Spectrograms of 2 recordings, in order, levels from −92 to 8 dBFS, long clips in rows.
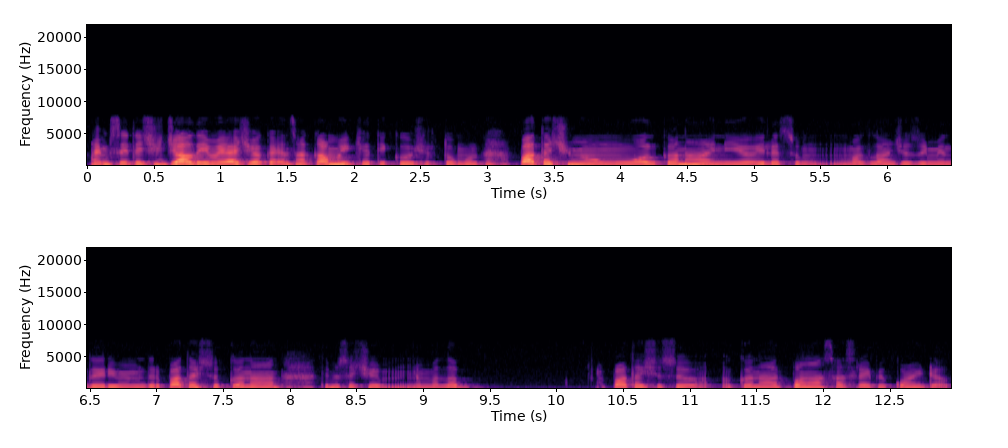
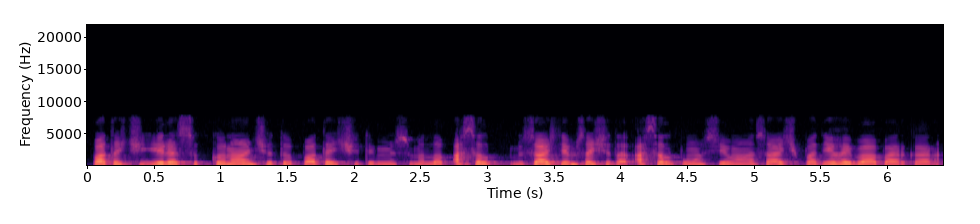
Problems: constant background noise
